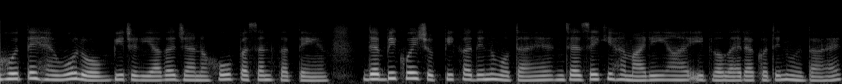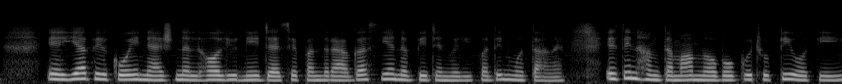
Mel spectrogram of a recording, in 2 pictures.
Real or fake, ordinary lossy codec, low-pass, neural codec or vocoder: fake; none; 7.2 kHz; codec, 16 kHz, 0.2 kbps, FocalCodec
